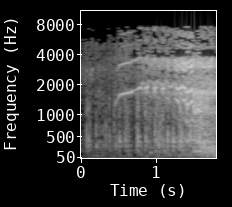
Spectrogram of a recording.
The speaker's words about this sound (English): Well, a big white stallion in a paint, eh?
